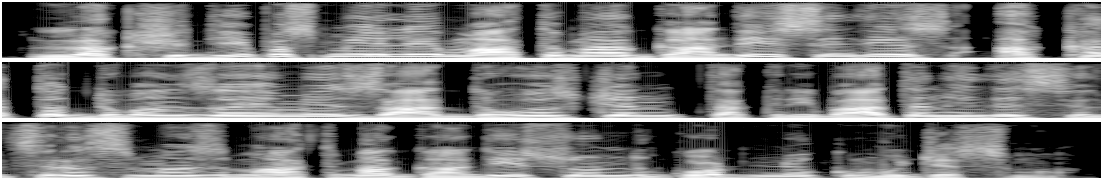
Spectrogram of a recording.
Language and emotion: Kashmiri, neutral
